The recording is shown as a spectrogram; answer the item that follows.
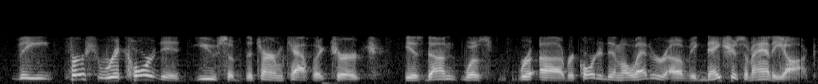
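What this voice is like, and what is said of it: Southern American accent. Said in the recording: “you're sort of a Southerner ... I appreciate your accent.”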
